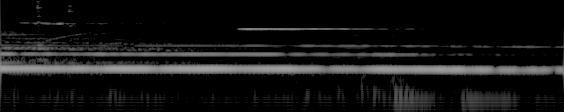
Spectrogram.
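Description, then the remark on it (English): A person imitates a wolf howl: one long, steady, mid-pitched wail held for nearly three seconds with little change in pitch, fairly loud, with no other voices or sounds around it. “And until next time, let me get a howl.”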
